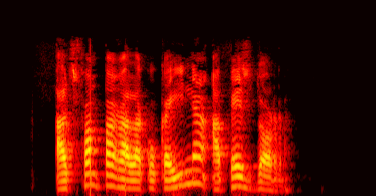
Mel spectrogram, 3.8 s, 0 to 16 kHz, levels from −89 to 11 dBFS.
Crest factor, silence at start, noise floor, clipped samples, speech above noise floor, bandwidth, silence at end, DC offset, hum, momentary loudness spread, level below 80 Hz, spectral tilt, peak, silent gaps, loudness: 20 dB; 0.55 s; under -90 dBFS; under 0.1%; over 67 dB; 7.8 kHz; 0.9 s; under 0.1%; none; 7 LU; -66 dBFS; -5.5 dB/octave; -6 dBFS; none; -23 LUFS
